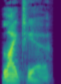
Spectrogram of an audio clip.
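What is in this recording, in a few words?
"light year", English, British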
